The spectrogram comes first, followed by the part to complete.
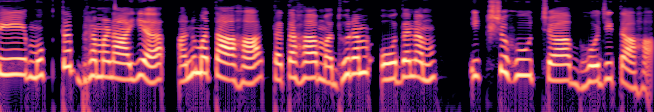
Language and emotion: Sanskrit, neutral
